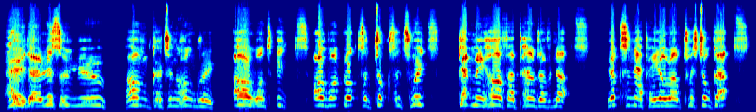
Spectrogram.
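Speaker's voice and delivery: loud, rough demanding tummy beast; talking stomach. A narrator's reading. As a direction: bark orders from inside a belly. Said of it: "It shouted".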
